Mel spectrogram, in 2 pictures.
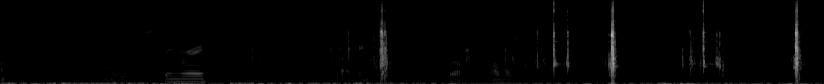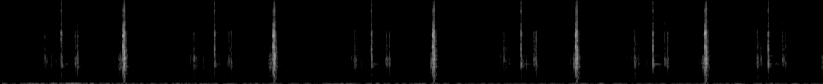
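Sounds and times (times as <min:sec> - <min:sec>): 
Stingray gun cocking: 0:02.5 - 0:04.0, 0:05.2 - 0:07.3, 0:07.9 - 0:16.4.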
